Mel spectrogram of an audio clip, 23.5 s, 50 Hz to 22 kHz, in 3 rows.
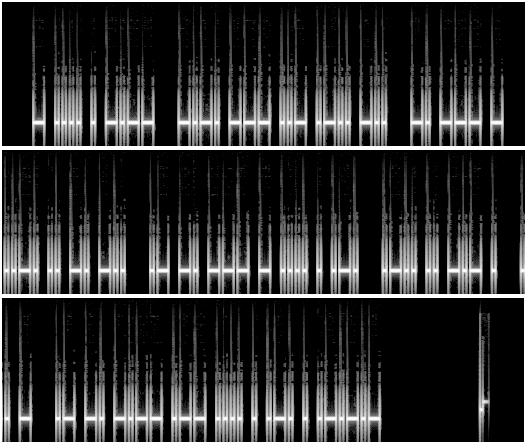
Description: Morse code, heard as a keyed tone, about 22 wpm, 700 Hz. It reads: THEY COULD NOT FIND ANOTHER LIKE IT ANYWHERE.
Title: Sentences from Top 1400 Words 22wpm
